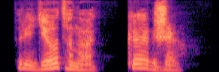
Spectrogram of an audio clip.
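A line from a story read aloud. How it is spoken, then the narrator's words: Gloomy low drone. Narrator (Russian): Мрачно гудит Куцый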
